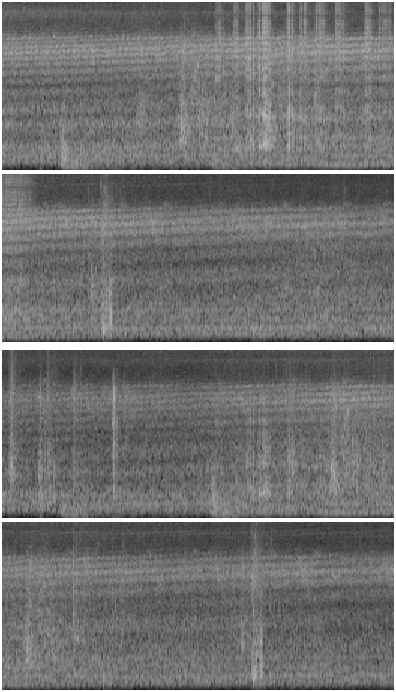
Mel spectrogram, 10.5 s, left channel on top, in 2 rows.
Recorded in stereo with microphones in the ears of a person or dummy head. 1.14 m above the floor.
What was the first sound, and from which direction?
A drone, 40° left (ahead or behind).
